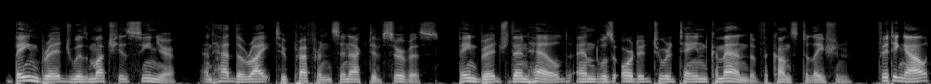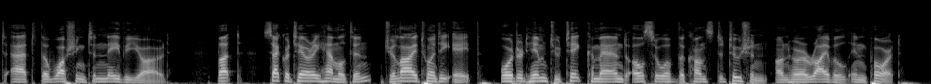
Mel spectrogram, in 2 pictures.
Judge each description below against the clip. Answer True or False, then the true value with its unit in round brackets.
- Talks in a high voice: False (130 Hz)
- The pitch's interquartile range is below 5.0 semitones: True (3.2 semitones)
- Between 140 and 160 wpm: False (170 wpm)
